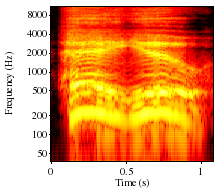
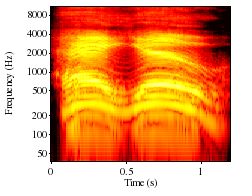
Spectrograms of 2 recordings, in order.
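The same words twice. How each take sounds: First: Lower-pitched growl. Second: Loud growly call, pitched very high; higher-pitched growl. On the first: Teacher offering stuck students another pitch, lower growl. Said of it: "Maybe a little lower". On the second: Teacher offering stuck students another pitch, higher growl. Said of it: "or maybe a little higher". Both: Shown as a demonstration.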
